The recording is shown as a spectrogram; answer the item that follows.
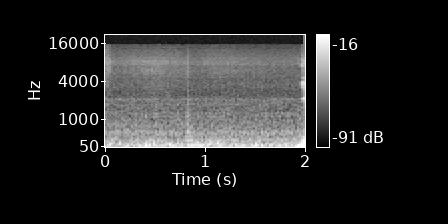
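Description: Faint, steady low rumble of background noise inside a car's cabin, with no distinct event.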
